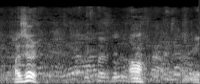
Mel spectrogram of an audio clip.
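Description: People talking, with background chatter.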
